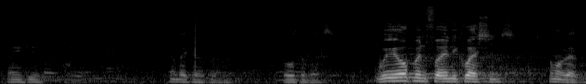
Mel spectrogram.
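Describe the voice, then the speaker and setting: A man with an American accent speaks at a fairly quick pace in a dark, mellow, somewhat breathy tone, with ordinary pitch variation and big swings in loudness. He leaves long, frequent pauses, and audible room echo surrounds him. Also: medium pitch for a man. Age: 70s. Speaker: pastor and faith leader. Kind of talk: press conference remarks. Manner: preacherly, emphatic.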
